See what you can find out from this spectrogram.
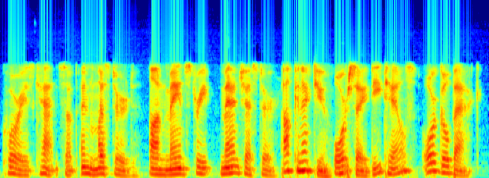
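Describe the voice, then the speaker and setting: A man's voice: medium pitch, animated, unhurried, breathy edge. A man's voice as an automated directory assistant, reading out prompts over a telephone line. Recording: muffled lo-fi phone call playback.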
